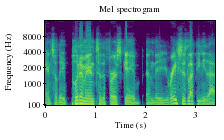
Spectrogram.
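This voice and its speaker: At a moderate pace, a man with a Spanish accent speaks in a fairly low pitch with a bright, sharp tone and a dry, close sound with no echo. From US, Mexican American family. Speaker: author and academic. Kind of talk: interview. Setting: livestream.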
